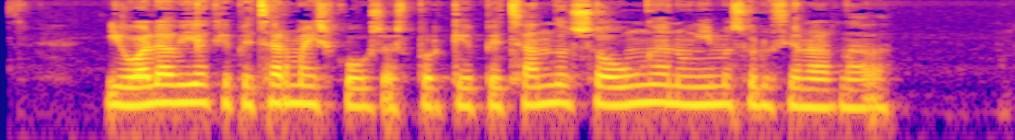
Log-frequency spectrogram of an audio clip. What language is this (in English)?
Galician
